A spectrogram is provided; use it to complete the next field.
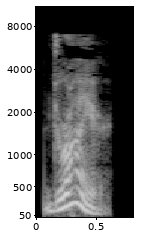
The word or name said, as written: drier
